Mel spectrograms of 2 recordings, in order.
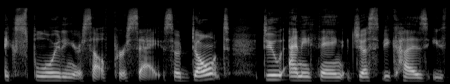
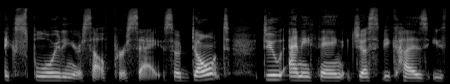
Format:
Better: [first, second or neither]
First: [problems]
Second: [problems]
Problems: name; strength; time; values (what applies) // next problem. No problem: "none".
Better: neither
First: thin; very; fading below 400 Hz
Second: thin; very; fading below 400 Hz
